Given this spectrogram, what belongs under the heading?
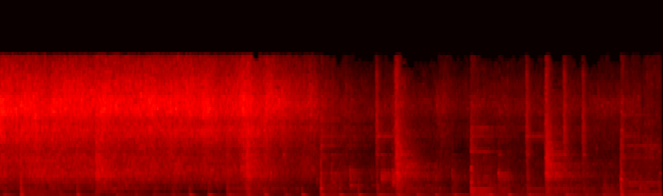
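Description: Tomatoes, onions and ginger garlic paste sauté in a pan for cauliflower pulao, giving a steady close sizzle broken by repeated scraping stirs with a spoon, with no talking.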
